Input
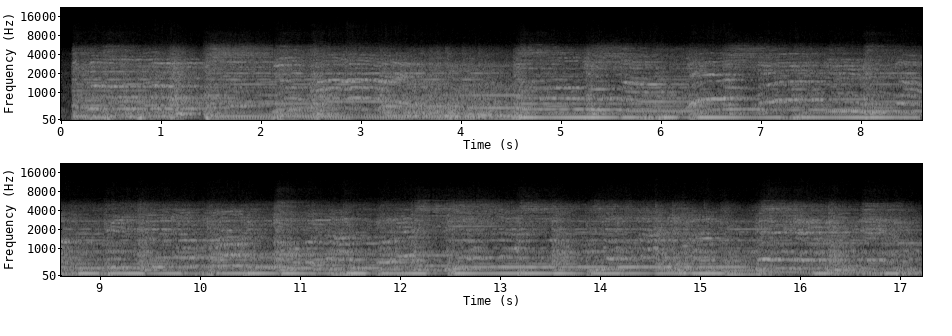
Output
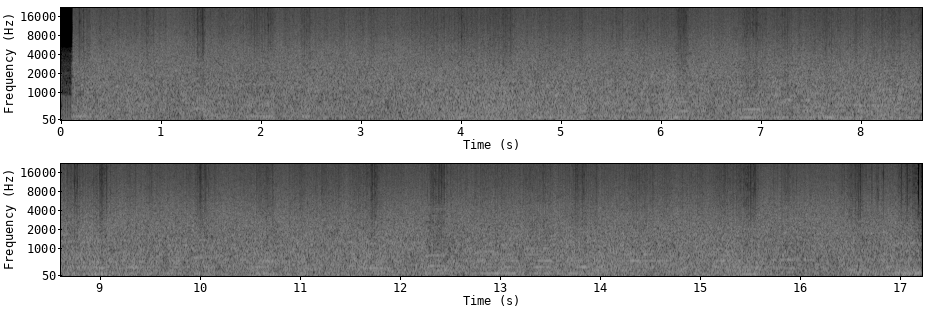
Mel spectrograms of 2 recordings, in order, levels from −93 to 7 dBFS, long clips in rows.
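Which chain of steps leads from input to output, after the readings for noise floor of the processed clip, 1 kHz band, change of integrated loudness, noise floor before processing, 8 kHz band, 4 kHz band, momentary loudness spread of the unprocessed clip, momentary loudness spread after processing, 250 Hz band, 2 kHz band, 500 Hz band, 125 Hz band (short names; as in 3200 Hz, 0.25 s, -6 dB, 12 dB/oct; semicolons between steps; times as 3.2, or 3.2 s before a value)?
-34 dBFS, +3.0 dB, +4.0 dB, -39 dBFS, n/a, +9.5 dB, 3 LU, 1 LU, -2.0 dB, +5.5 dB, 0.0 dB, -7.5 dB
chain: buzz 60 Hz, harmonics 14, -53 dBFS -2 dB/oct; wrapped overs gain 32.5 dB; outdoor echo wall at 29 m, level -7 dB; gain +4.5 dB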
